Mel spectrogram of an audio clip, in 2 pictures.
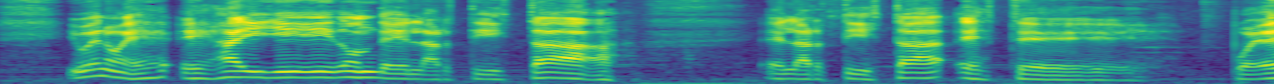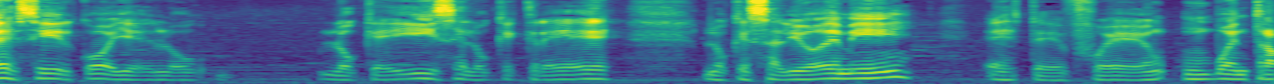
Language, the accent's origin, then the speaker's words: Spanish; Caracas, Capital District, Venezuela; yo soy un caraqueño de a pie, ¿no? Y siempre me rodea mi ciudad, que es tan hermosa, la gente, los autobuses, las barriadas.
